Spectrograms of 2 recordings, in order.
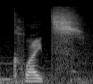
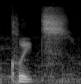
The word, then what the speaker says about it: Cleats: Joe Cleats says it's pronounced Joe Kleitz. So are you saying I do not have permission to call you Joe Cleats?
